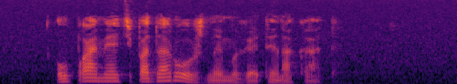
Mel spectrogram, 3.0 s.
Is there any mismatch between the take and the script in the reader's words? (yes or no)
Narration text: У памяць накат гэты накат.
yes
